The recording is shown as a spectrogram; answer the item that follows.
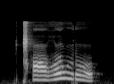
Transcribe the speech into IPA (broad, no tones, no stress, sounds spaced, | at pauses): ǁʰ ɒː ʁʷ i w u ɾ o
